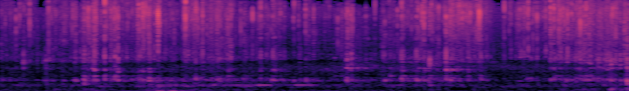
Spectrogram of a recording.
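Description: Fingertips and nails scratch and rub across the coiled weave of a flat, round woven rattan table mat. The result is a steady, dry, crinkly scratching with bright, crackly high detail and a faint low rumble underneath, swelling into brief louder rasps as the strokes continue.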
